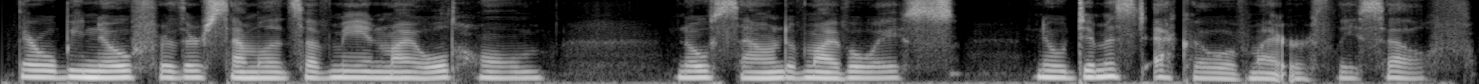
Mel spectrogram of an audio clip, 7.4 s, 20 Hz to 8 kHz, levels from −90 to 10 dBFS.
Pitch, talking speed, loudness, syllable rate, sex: 175 Hz, 195 wpm, -16 LUFS, 5.2 syllables/s, female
